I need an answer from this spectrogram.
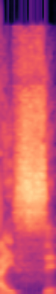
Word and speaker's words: ice: De novo, aquele magic E no final, a gente não vai pronunciar o E no final. A gente não vai falar ice ou ice. Não, a gente está falando ice. Ice.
